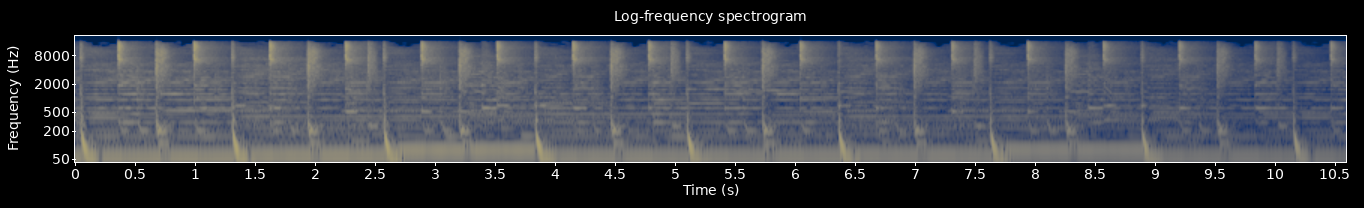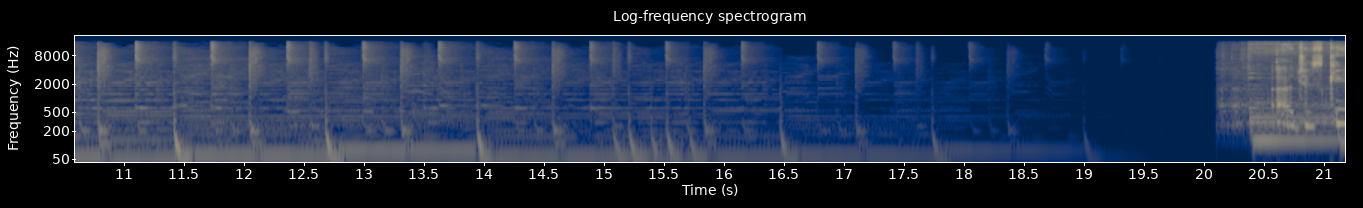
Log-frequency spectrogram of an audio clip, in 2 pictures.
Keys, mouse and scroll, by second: 6.2 Return, 8.2 Return, 14.3 Return, 14.4 click, 17.4 Return.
